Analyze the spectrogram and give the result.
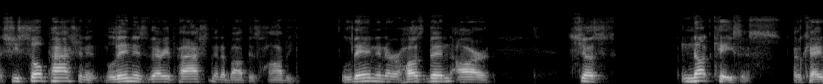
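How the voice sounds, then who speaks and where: The host of an audio gear channel, a man with a medium-pitched, darkish voice, answers viewers during a casual livestream about audio equipment. He speaks emphatically, repeating phrases to drive his points home.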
